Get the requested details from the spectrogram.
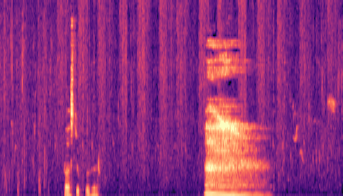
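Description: A young woman speaks briefly into a close microphone, her voice dropping in a drawn-out exclamation.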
